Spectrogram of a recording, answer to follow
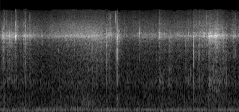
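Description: Faint handling noise of a shrink-wrapped trading card box being turned in the hands: light rustling with a few small clicks, one a little after a second in, over a low steady hum.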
